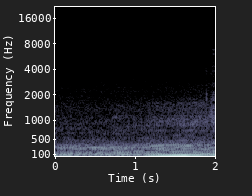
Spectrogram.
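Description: A low rumble that swells in the second half.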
